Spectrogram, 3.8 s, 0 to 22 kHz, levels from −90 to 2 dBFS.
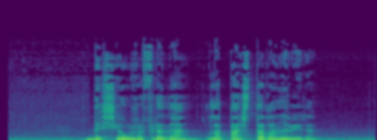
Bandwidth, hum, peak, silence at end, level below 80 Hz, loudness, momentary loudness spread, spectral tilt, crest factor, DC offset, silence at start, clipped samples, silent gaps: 15.5 kHz; none; -6 dBFS; 0 s; -40 dBFS; -25 LUFS; 21 LU; -6 dB/octave; 20 dB; under 0.1%; 0.1 s; under 0.1%; none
